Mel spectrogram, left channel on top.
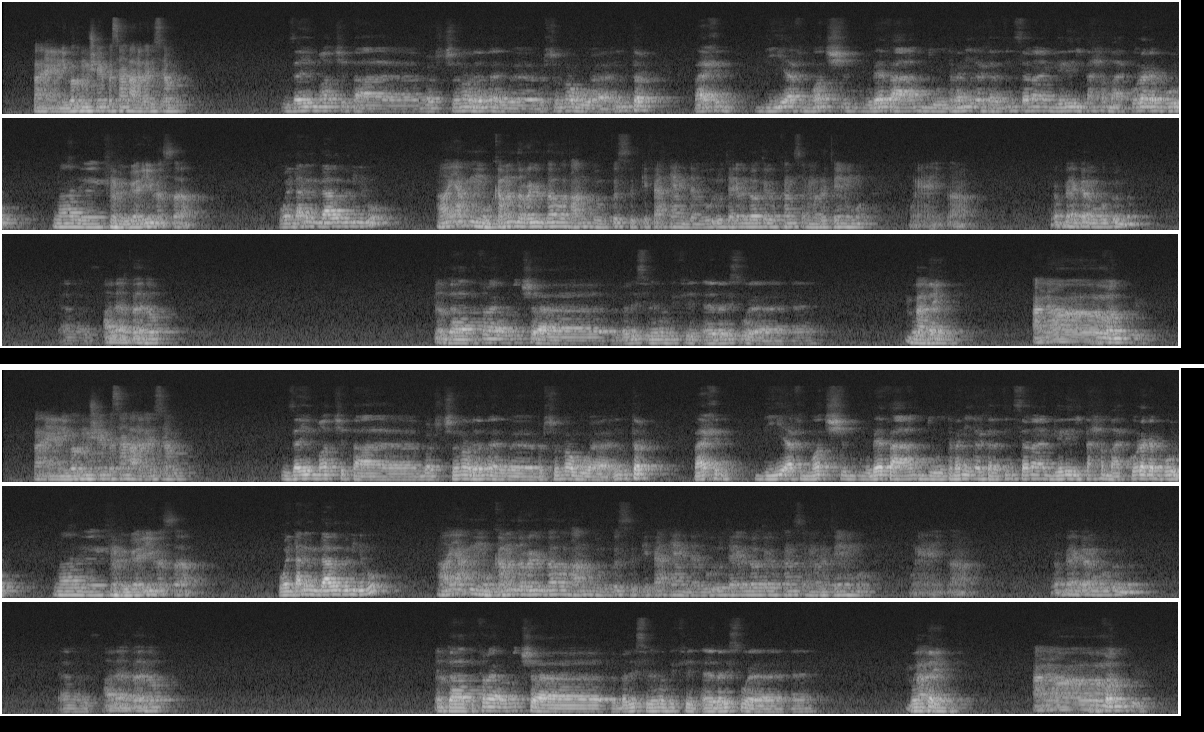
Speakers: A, on the left; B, on the right.
A: فيعني برضه مش هيبقى سهل على باريس قوي
B: زي الماتش بتاع برشلونة وريال م- وبرشلونة وانتر في آخر دقيقة في الماتش مدافع عنده 38 سنة جري التحم مع الكورة جاب جون
A: يعني <laughs> غريبه الصراحه
B: وانت عارف ان ده اول جون يجيبه؟
A: اه يا عم وكمان ده الراجل دوت عنده قصة كفاح يعني ده بيقولوا تقريبا اللي هو جاله كانسر مرتين و... ويعني ف ربنا كرمه بالجون ده
B: انا ما عارف
A: على قفانا بقى طب
B: انت هتتفرج على ماتش آه، باريس وريال مدريد فين؟ آه، باريس و... آه، وانتر
A: باري
B: امتى؟
A: انا
B: هتتفرج
A: والله
B: عليه فين؟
